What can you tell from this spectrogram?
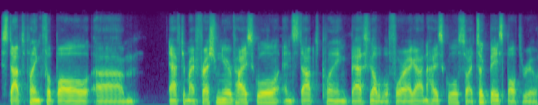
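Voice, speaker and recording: A man's fairly low voice with a Midwestern American accent, fairly quick pace and ordinary pitch variation over a quiet background. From Michigan, US. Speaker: former theme park performer. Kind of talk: casual interview chat.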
